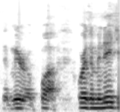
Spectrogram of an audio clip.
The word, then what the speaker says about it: mirepoix: It's the mirepoix, or the ménage à trois, as my daughter calls it. No, that's not it. It's mirepoix. You're saying it wrong.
